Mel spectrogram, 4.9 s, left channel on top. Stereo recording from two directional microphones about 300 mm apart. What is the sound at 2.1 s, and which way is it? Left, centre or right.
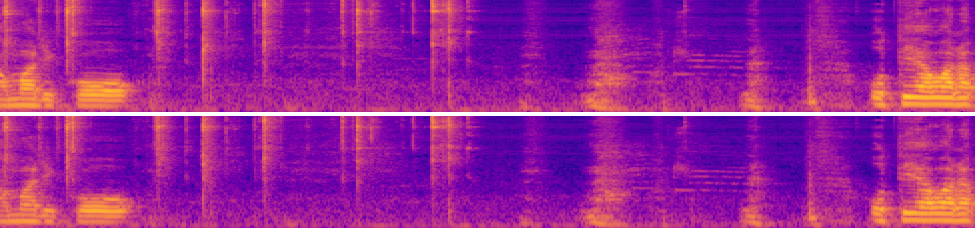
Cutlery, centre.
